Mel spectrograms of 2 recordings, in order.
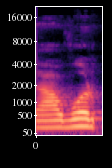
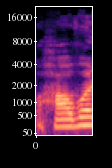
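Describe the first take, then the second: First: The word begins directly with a vowel sound. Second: The word begins with an audible H sound. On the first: The speaker calls it right. "आवर पढ़ते, एच silent है" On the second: The speaker calls it wrong. "इसको हावर नहीं पढ़ते"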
